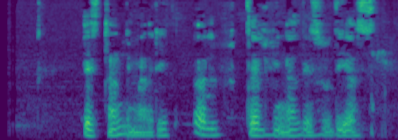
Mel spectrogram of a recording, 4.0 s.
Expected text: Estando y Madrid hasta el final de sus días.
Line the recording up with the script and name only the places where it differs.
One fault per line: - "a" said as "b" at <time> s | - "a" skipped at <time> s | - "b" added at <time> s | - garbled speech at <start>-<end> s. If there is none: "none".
none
